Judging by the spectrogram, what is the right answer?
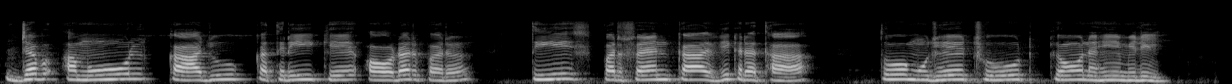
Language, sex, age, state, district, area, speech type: Urdu, male, 18-30, Bihar, Purnia, rural, read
